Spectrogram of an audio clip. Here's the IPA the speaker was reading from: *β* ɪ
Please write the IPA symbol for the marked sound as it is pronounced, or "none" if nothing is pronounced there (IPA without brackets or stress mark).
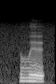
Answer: β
